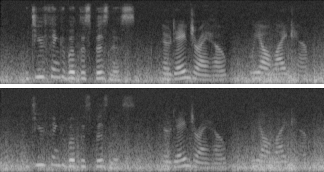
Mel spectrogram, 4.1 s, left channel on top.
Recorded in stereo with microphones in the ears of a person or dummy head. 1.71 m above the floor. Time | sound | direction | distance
0.3 | a woman speaking | 45° left (ahead or behind) | ?
2.0 | a woman speaking | 35° left (ahead or behind) | ?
